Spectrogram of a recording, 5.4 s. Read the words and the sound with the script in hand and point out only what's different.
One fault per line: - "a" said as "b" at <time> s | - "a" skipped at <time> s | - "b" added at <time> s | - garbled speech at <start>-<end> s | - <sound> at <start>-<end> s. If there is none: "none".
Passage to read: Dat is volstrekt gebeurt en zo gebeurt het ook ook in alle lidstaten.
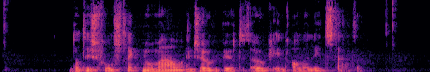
- "gebeurt" said as "normaal" at 1.8 s
- "ook" skipped at 3.4 s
